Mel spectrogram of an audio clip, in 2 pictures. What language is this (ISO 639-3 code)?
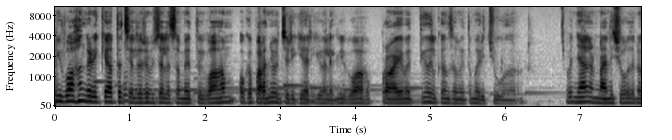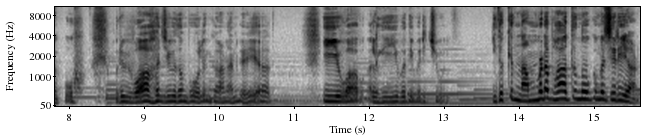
mal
